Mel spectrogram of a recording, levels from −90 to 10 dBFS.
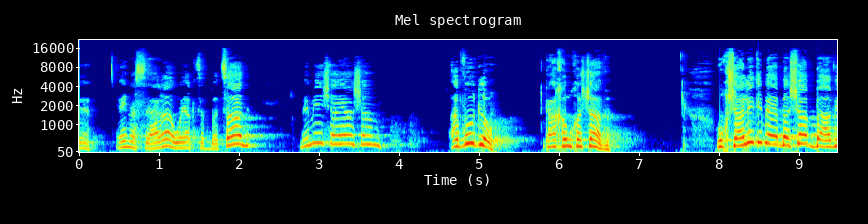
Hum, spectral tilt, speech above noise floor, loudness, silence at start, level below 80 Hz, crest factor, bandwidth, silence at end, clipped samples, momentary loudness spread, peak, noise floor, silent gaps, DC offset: none; -5.5 dB/octave; 45 dB; -14 LUFS; 0 s; -46 dBFS; 14 dB; 16 kHz; 0 s; under 0.1%; 15 LU; 0 dBFS; -58 dBFS; none; under 0.1%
